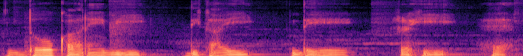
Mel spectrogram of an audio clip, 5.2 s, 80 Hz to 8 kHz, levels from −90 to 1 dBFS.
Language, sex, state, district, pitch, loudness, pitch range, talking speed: Hindi, male, Rajasthan, Jaipur, 90 Hz, -20 LUFS, 85-95 Hz, 80 wpm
